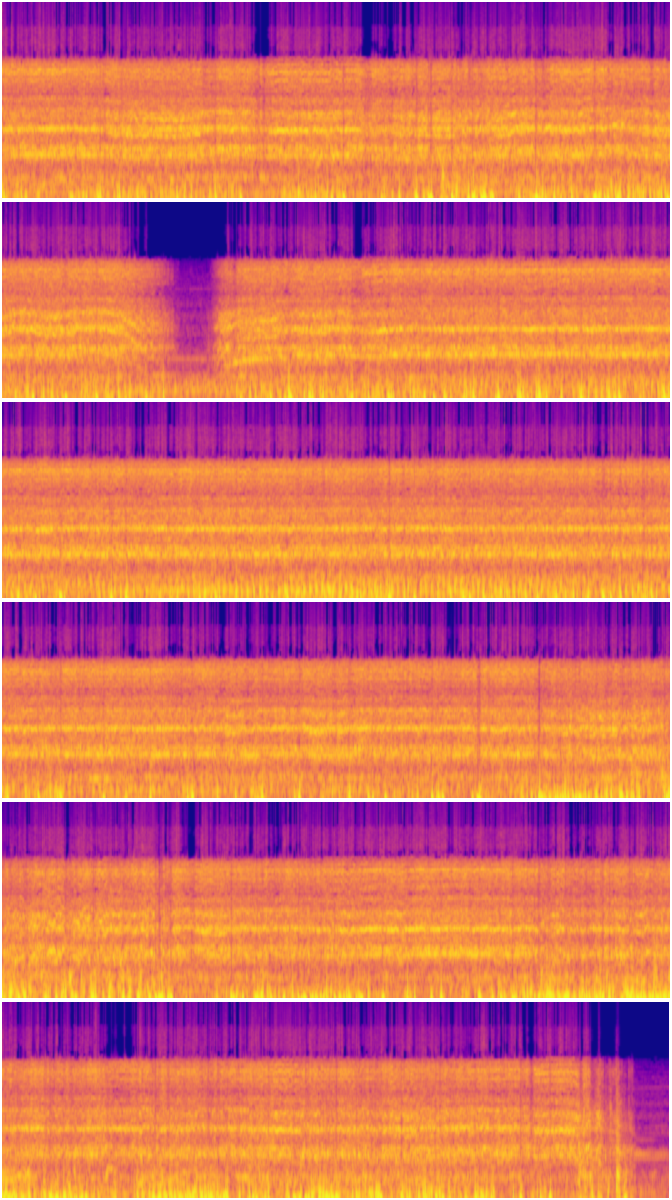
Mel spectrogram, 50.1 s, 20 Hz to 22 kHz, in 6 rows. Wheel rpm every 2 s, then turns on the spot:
230, 220, 210, 220, 220, 80, 220, 230, 230, 230, 230, 230, 230, 230, 230, 230, 210, 220, 230, 230, 230, 230, 230, 220, 150.
none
